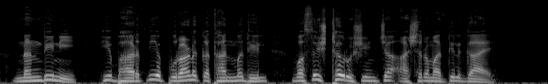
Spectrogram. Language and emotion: Marathi, neutral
